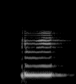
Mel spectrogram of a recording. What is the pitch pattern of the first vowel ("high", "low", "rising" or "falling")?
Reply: high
